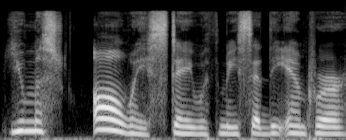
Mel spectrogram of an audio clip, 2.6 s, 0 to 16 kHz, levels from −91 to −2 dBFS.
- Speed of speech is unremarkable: No, fast, 210 wpm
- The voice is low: No, high, 195 Hz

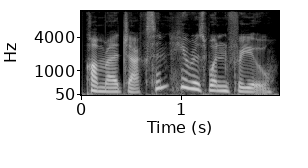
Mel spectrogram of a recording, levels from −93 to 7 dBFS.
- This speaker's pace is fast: Yes, fast, 210 wpm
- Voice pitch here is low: No, high, 205 Hz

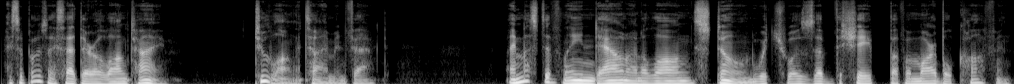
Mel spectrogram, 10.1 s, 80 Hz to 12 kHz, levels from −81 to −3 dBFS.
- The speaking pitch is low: Yes, low, 105 Hz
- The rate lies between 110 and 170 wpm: No, average, 185 wpm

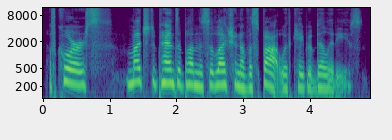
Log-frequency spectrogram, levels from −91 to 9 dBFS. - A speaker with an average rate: Yes, average, 145 wpm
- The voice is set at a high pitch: Yes, high, 205 Hz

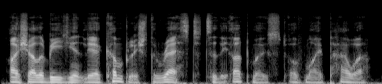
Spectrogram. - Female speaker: No, male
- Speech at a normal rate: Yes, average, 190 wpm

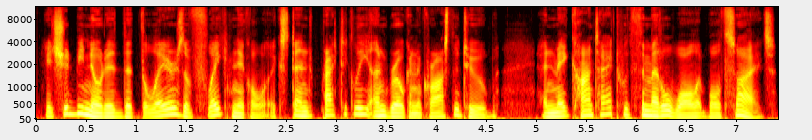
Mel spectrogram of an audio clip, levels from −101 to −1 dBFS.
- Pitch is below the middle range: Yes, low, 130 Hz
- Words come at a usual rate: No, fast, 210 wpm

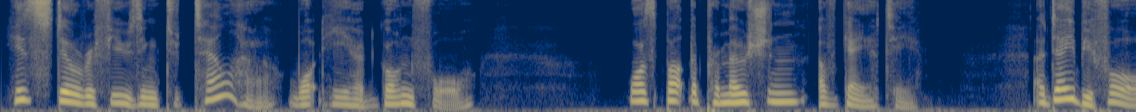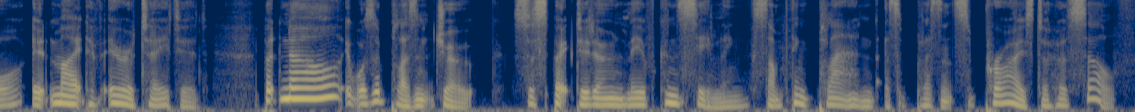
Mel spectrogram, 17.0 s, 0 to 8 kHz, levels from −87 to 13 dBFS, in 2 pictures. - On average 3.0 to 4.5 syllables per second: No, 4.8 syllables/s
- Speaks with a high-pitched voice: No, medium, 150 Hz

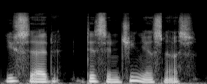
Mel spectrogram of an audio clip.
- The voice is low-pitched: Yes, low, 125 Hz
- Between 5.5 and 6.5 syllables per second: No, 3.9 syllables/s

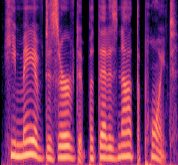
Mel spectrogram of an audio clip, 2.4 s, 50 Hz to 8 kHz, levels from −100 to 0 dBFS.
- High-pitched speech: Yes, high, 195 Hz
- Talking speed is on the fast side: Yes, fast, 275 wpm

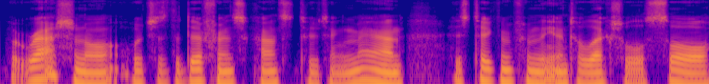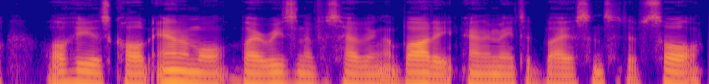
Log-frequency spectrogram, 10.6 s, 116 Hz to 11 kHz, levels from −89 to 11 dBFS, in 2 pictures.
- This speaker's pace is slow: No, average, 175 wpm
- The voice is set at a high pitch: No, low, 115 Hz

